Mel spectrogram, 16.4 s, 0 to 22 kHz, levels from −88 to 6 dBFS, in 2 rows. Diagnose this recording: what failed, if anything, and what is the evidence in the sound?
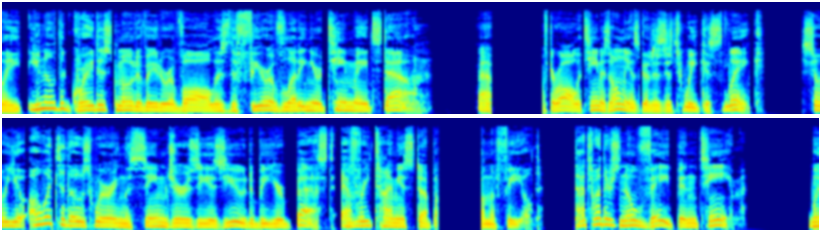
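Playback stall at the playback stage: the speech goes silent from 4.89 to 5.42 s and 12.52 to 12.96 s, likely a starved buffer.

Time-compressed catch-up follows each stall: 5.42 to 6.46 s runs 1.5 times fast, 12.96 to 15.96 s 1.1 times, with pitch held, unlike resampled speed-up.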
